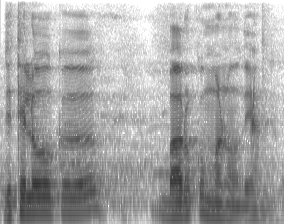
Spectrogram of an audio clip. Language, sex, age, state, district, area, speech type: Punjabi, male, 30-45, Punjab, Faridkot, urban, spontaneous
